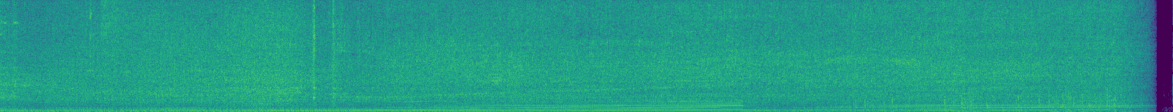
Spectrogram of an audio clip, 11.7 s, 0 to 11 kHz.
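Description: Superbikes including a Ducati Panigale V4 rev and pull away one after another, their engine notes rising loudly through the gears, dipping and climbing again, with steady nearby engine roar and no talking.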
